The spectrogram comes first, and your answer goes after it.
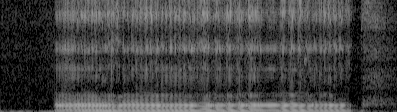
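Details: Zoey, a female Maltese cross Shih Tzu, fast asleep after a long walk and a run in the park, gives one loud, steady, low, rattling snore lasting about three seconds, with soft quiet before and after.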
